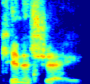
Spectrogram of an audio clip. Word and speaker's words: Quinichette: Mike, on this, this topic as well, it's Paul Quinichette is actually how it's pronounced.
